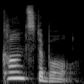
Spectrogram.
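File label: "constable", English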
